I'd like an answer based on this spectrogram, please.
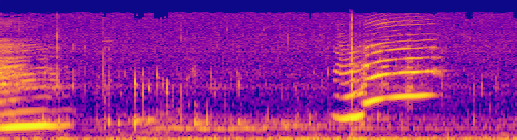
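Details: A male humpback whale sings to attract a female in the Pacific: a low, sliding moan, then a bright rising upsweep rich in overtones.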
